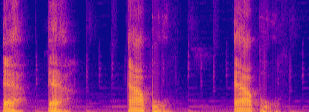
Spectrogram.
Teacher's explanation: O primeiro som da palavra apple não existe no português. Ele está entre o A e o E.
